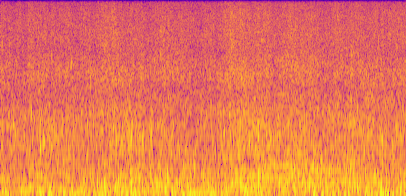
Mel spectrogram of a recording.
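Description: Raft floating down a river in the video game Vintage Story, a continuous even wash of flowing water and wind-like rush with no distinct events and no talking.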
